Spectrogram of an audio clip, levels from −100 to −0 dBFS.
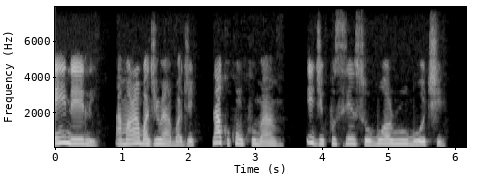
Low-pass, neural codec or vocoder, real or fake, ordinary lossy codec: none; none; real; none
